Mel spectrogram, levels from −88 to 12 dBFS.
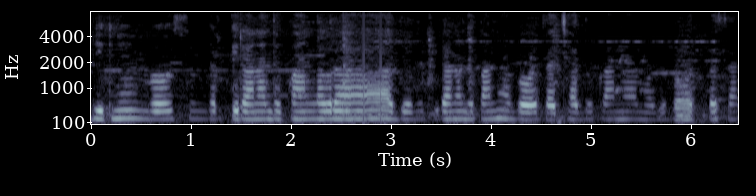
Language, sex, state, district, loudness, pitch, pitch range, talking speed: Hindi, female, Chhattisgarh, Korba, -31 LUFS, 200 Hz, 195-205 Hz, 215 wpm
